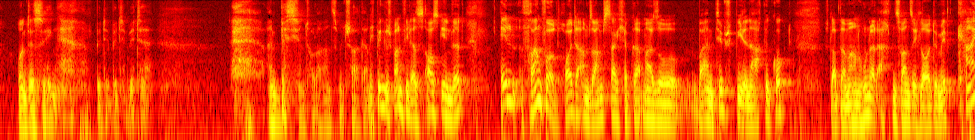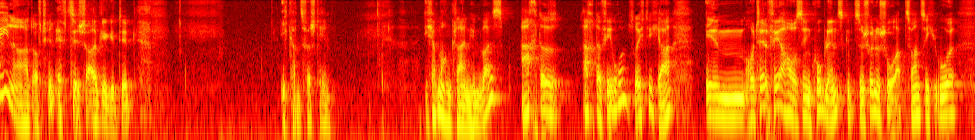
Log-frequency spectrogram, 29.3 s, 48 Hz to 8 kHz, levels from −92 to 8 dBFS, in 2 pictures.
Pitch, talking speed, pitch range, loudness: 115 Hz, 150 wpm, 100-125 Hz, -19 LUFS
